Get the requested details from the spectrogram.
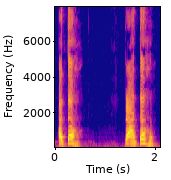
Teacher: इसका जो उच्चारण होता है वो कंठ से होता है, गले से होता है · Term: विसर्ग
